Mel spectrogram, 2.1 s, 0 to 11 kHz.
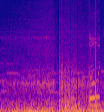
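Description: Royal Enfield Himalayan motorcycle's 411 cc single-cylinder engine running steadily while riding, a low rumble mixed with road and wind noise that swells a little in the middle.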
